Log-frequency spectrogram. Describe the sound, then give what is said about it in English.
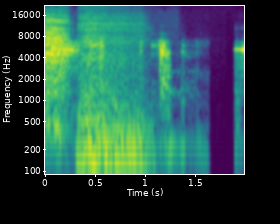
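Heavy breathing from a caller over a phone line: a long rushing exhale, a brief pause of dead silence, then another breath starting, muffled and noisy. “Sounds like he's washing his hands. And breathing.”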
